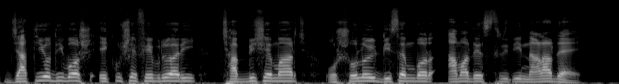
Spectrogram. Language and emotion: Bengali, neutral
